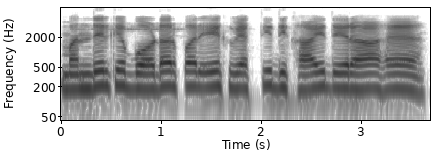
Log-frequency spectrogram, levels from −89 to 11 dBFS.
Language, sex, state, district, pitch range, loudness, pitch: Hindi, male, Jharkhand, Deoghar, 180-200 Hz, -14 LUFS, 185 Hz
